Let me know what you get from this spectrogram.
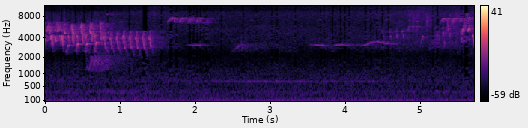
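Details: Baby chipmunk copying its mother: a rapid, buzzy high trill of closely packed notes for about a second and a half, then a lower short burst and several thin drawn-out whistles over a steady low outdoor hum.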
